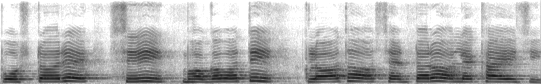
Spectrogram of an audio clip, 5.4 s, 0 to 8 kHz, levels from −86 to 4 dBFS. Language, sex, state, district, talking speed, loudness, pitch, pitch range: Odia, female, Odisha, Nuapada, 90 wpm, -13 LUFS, 285 Hz, 265-295 Hz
